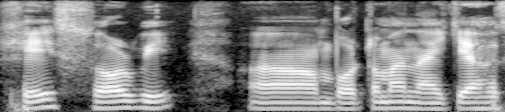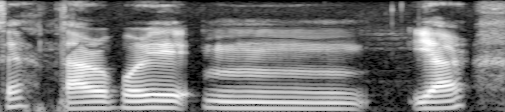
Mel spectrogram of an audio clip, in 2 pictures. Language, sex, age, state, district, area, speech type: Assamese, male, 18-30, Assam, Majuli, urban, spontaneous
